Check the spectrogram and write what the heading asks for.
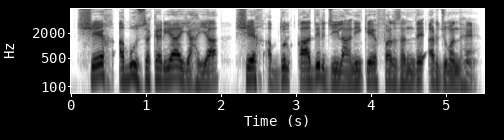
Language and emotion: Urdu, neutral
